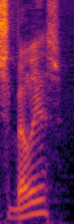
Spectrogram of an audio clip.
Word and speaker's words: Sibelius: Sibelius?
